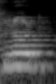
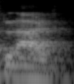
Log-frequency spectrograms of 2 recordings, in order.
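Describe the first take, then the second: First: The vowel is a long rounded 'oh/oo' sound. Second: The vowel is a short open 'uh' sound. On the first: The speaker calls it wrong. "তাহলে ফ্লোট হতে পারে" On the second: The speaker calls it right. "এটা ফ্লোট নয় এটা ফ্লাড"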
